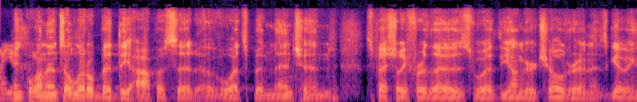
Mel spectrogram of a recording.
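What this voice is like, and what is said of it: Smooth radio-style voice. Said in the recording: “you have a radio voice”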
